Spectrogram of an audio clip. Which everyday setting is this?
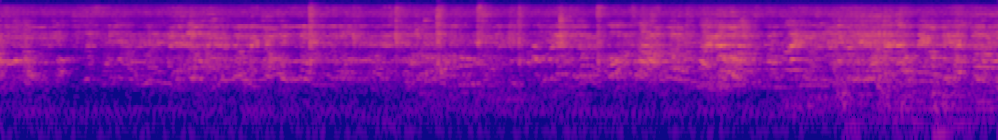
restaurant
